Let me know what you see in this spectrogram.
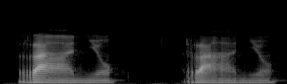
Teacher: in alcune varietà del nord la pronuncia può essere più breve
